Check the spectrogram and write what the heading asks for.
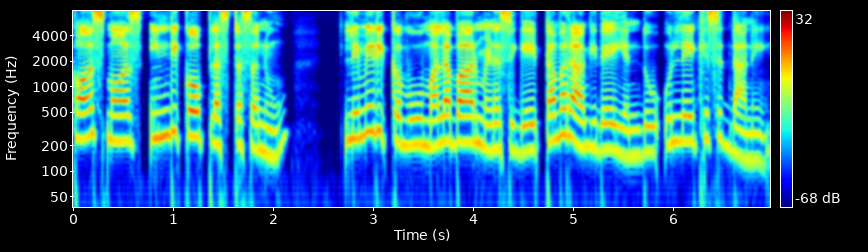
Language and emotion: Kannada, neutral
